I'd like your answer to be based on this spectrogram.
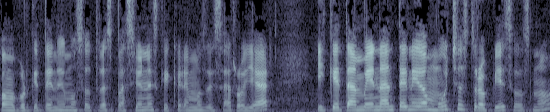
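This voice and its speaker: With fairly even intonation and a medium pitch, a woman talks in a plain, everyday voice. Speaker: designer and entrepreneur. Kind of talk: casual interview.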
